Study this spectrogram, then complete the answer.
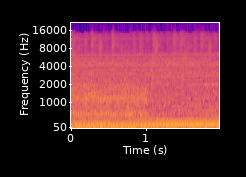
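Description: A car engine in the racing game TXR Zero drops a gear, its steady loud drone holding a strong low hum with a slight pitch rise near the end, heard alone.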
